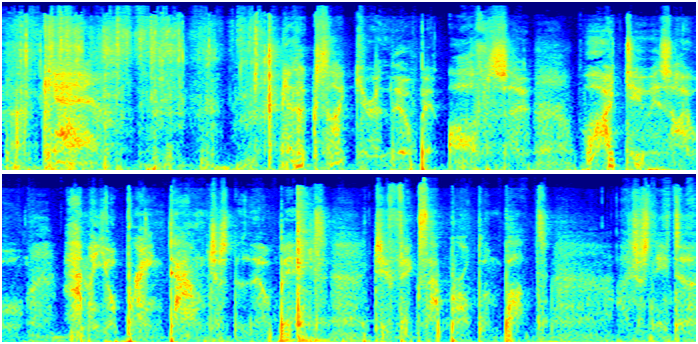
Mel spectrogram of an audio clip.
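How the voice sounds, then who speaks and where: A man's voice: moderate pace, pushed and bright. A young man whispering breathily and soothingly into a close mic, repeating phrases in an ASMR roleplay as a repair technician. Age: young adult. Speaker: ASMR performer playing a robot repair technician. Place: small indoor room with clothes hanging behind. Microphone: large desktop condenser mic, very close.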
